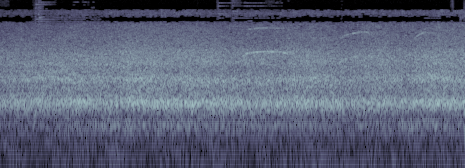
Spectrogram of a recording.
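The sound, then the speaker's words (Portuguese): A large football crowd roars in a steady, unbroken mass of voices, chanting "é campeão" and cheering loudly together from all around, with no single voice standing out. “Vocês gritarem meu nome e mais uma vez é campeão, ou melhor, bicampeão. É bom demais da conta ouvir isso, senhor.”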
